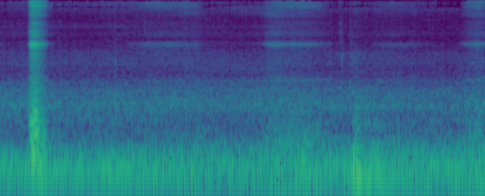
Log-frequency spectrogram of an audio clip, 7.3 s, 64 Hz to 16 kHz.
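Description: BMW R 1250 GS Adventure boxer-twin motorcycle engines idling steadily, with a sharp clunk about half a second in and a softer one around five seconds in.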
